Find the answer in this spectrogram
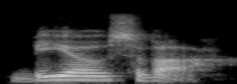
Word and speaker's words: Biot-Savart: is the law of Biot-Savart. BiotSavart, the T is silent, it's French, you don't say half the letters.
